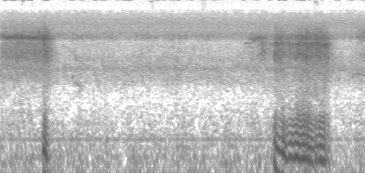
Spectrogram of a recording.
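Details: Snoring from a sleeping cat: a short snort near the start, then a longer rasping snore with a gently falling, wavering tone; hushed indoor setting.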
